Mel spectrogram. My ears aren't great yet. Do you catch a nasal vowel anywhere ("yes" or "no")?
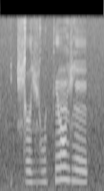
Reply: yes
